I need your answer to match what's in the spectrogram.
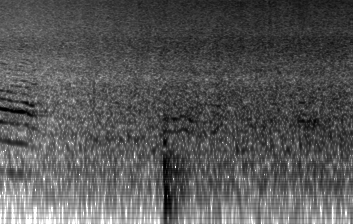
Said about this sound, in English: You get over there on that slippery rock next to that raging waterfall.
